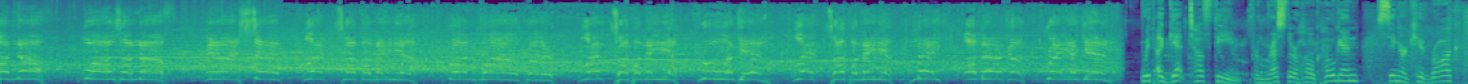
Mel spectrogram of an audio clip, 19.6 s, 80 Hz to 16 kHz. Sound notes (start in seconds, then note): 2.8 cheering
